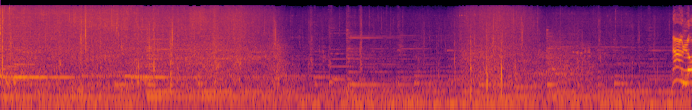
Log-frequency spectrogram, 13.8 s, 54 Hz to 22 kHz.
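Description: Rain falling in a town in The Witcher 3 video game, a steady soft patter under game voices, with occasional clip-clopping footfalls.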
